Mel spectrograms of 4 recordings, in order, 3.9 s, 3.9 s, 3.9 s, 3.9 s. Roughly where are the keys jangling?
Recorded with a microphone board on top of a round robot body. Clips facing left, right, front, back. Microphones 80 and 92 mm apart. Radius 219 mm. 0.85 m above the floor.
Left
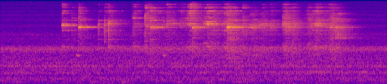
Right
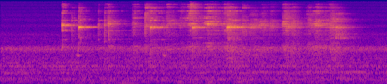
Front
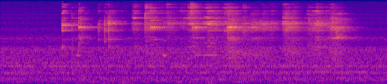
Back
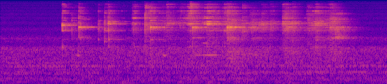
Right.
